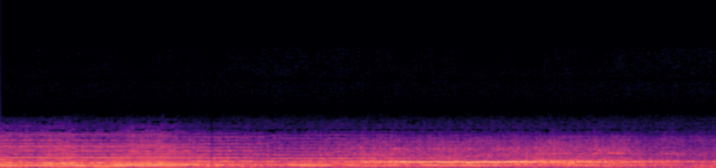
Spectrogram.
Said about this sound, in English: Then we came on the landslide. It wasn't a big one, but it had made a terrible mess of the road. He didn't slow down, and the car swerved crazily as it slipped from one side of the highway to the other.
